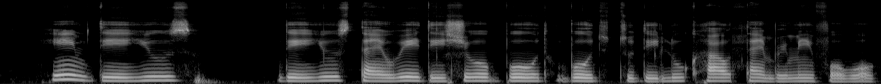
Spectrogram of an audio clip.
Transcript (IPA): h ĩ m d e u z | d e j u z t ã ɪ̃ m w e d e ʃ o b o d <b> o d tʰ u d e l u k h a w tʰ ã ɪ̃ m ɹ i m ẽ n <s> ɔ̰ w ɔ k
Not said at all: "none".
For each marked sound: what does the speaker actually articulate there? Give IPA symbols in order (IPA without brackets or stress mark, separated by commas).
b, f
